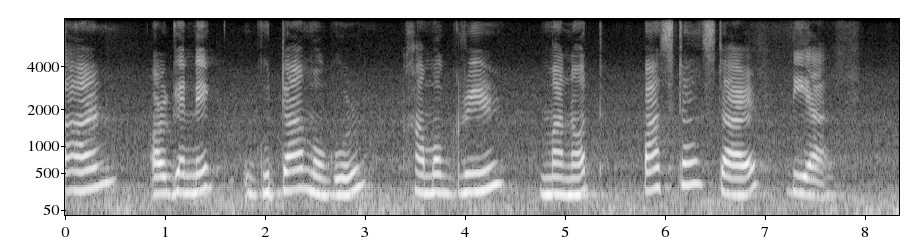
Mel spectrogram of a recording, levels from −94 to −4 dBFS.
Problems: none marked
